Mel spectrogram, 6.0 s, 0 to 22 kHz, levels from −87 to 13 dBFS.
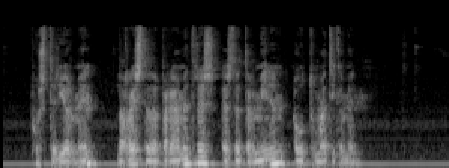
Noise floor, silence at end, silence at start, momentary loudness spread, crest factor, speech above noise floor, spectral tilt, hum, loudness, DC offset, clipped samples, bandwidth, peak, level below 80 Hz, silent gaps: -44 dBFS; 0.9 s; 0.4 s; 14 LU; 16 dB; 25 dB; -6.5 dB/octave; none; -20 LUFS; under 0.1%; under 0.1%; 11.5 kHz; -4 dBFS; -46 dBFS; none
